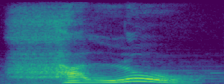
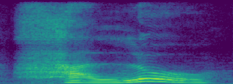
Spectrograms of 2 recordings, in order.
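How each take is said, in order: Both takes have the same delivery.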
